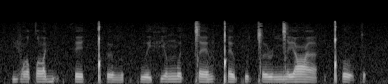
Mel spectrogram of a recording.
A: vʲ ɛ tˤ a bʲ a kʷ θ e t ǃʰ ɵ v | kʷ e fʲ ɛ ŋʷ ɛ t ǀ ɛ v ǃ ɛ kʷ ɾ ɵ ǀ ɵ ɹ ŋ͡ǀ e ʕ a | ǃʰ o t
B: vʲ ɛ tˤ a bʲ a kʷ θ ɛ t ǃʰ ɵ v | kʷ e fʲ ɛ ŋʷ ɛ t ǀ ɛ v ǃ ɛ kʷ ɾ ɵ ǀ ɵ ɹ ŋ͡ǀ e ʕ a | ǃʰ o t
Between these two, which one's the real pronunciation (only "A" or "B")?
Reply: A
